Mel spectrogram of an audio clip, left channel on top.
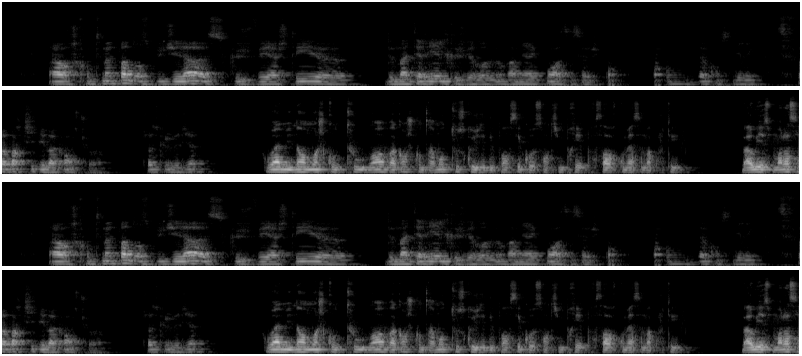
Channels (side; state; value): both; identical; correlation 1.00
